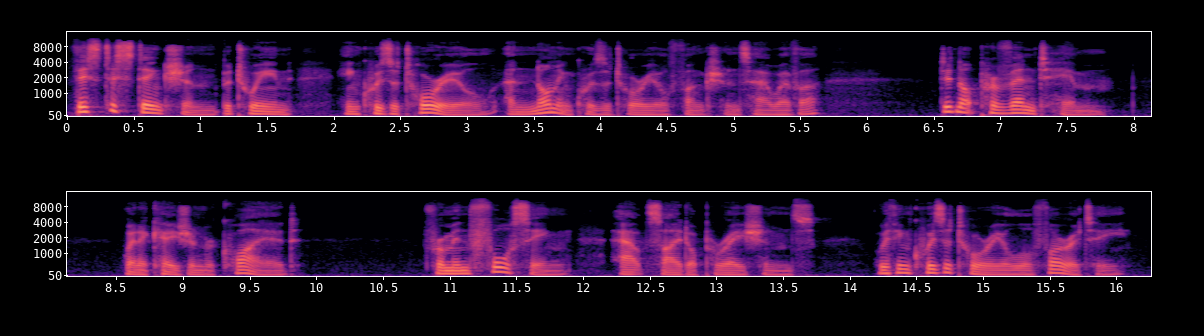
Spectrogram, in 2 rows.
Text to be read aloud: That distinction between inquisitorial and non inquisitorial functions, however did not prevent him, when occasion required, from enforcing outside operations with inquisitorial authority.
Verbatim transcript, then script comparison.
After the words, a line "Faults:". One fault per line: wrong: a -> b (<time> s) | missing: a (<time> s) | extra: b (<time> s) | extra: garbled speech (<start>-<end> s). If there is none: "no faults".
This distinction between inquisitorial and non inquisitorial functions, however did not prevent him, when occasion required, from enforcing outside operations with inquisitorial authority.
Faults:
wrong: That -> This (0.1 s)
